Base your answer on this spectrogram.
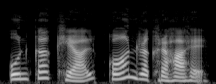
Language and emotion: Hindi, neutral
